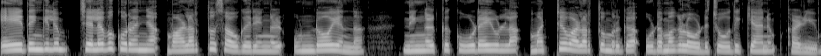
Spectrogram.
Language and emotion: Malayalam, neutral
